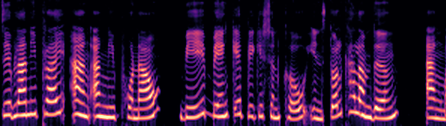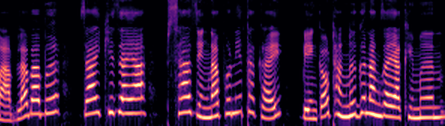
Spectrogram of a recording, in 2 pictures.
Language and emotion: Bodo, happy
